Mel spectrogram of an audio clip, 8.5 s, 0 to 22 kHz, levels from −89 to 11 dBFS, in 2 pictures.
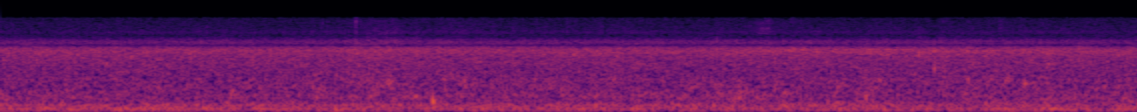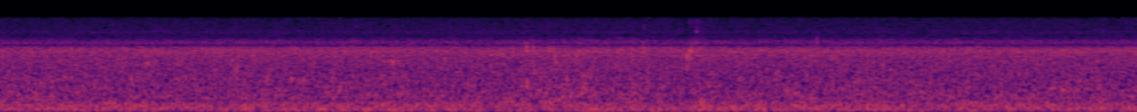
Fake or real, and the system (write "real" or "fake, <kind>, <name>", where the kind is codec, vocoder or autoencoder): real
